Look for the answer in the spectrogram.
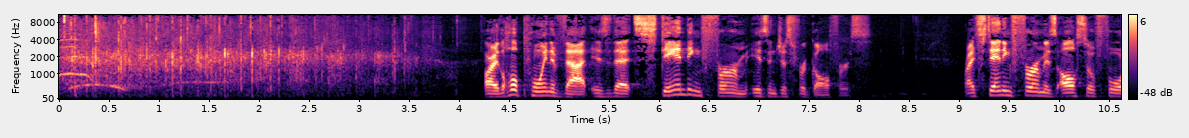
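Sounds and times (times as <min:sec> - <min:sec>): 
audience golf clap: 0:00.0 - 0:04.0
speech: 0:04.3 - 0:08.2, 0:09.0 - 0:10.6.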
